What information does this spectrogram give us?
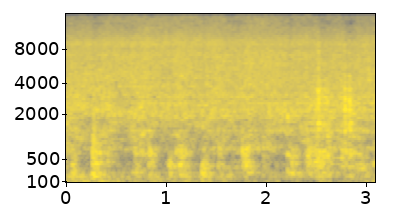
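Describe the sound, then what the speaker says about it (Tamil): Ginger and garlic sautéing in oil for a baby corn gravy, a soft, even sizzle with a gentle rhythmic stirring pulse underneath and a couple of light knocks near the end. "இப்போ நம்ம எண்ணெயிலே போட்டு எல்லாமே நல்லா வதக்கிட்டோம் பாருங்கள்"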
